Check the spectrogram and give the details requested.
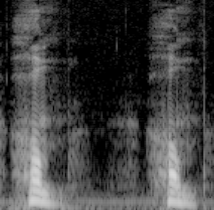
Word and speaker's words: هم: Hum. That's how it's pronounced. It's the ha and the meme. Ha and meme. The way you pronounce them when they're written, hum, ha, hum.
